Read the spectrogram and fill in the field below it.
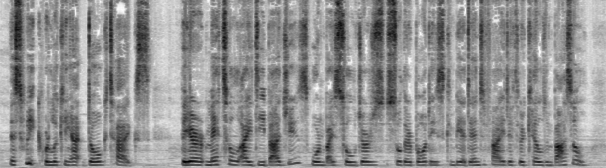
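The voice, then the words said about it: Very hoarse voice from cold. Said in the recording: “apologise for my voice. I've had a bad cold this week and my voice has gone very hoarse ... I don't always sound like this”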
